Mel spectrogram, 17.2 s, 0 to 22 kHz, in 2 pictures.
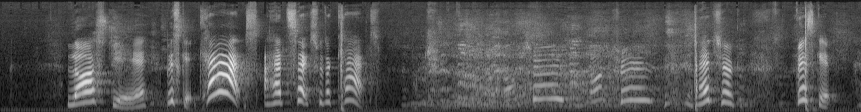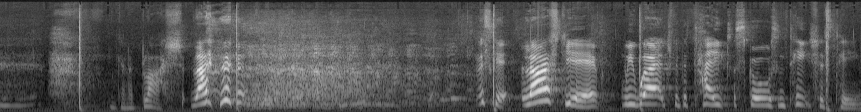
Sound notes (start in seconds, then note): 4.0 laughter; 8.6 sighs; 10.6 laughter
